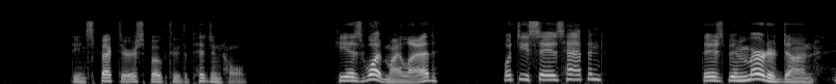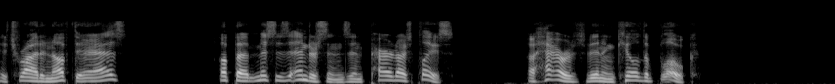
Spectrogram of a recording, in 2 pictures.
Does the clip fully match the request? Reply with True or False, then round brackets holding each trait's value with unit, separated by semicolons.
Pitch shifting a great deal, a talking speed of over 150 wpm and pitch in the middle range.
False (7.5 semitones; 145 wpm; 165 Hz)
